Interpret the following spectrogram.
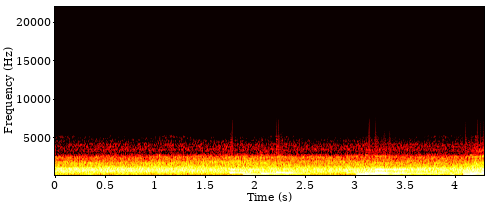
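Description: A slightly out-of-tune ukulele: after a steady hiss, a few notes and chords are picked from about two seconds in and left to ring.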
